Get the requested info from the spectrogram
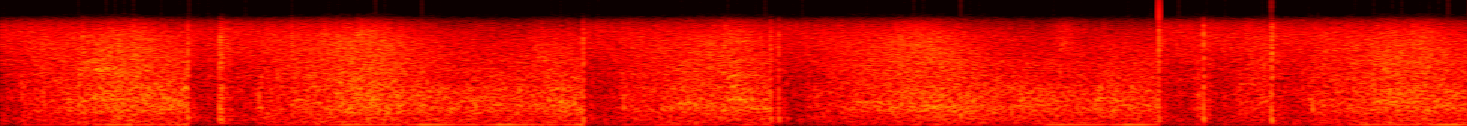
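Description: Aerial fireworks bursting overhead in a dense barrage: a continuous wash of bangs and crackle with heavy low rumble, with no pause between shells.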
